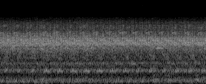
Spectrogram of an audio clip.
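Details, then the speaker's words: Rebuilt Ford 215 six-cylinder truck engine, new spark plugs, choke on, first start: even settled idle, smooth steady hum, no knocks or misses; normal idle, some smoke expected initially. "Good. That's awesome. I'm sure it's going to smoke a little bit for a little while, but that's Got that straightened out."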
